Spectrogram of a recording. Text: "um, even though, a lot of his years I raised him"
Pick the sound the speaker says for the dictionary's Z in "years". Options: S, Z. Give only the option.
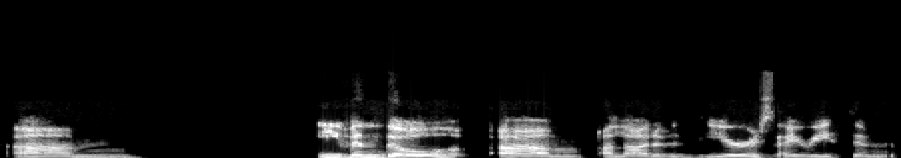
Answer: Z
